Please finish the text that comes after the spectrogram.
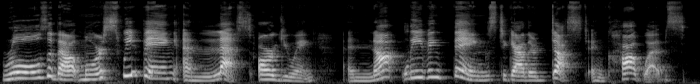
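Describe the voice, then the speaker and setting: A woman voicing a fed-up mother bear in a storybook, brisk and scolding. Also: fairly high pitch, very animated, fairly bright tone, heavily acted. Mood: firm.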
